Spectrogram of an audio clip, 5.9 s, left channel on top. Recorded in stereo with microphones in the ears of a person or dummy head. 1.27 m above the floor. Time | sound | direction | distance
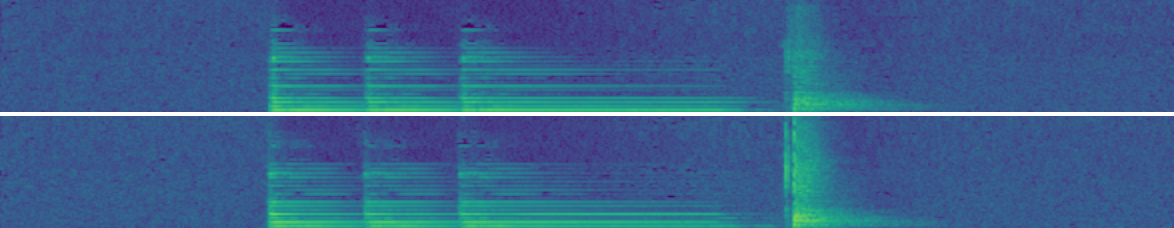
1.3 | a piano | 50° right (ahead or behind) | 7 m
3.9 | a pop | 65° right (ahead or behind) | 1.7 m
